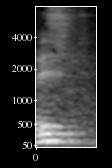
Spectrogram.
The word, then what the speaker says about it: wrist: इसको हम W इसका जो है वो साइलेंट वर्ड है, साइलेंट लेटर है। Next रिस्ट, WRIST रिस्ट watch.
